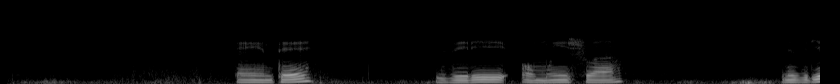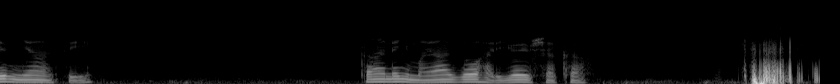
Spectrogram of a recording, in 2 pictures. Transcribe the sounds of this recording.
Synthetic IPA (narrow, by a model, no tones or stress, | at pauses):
ente̞ | ziɾio̞mwiːʃwa | niziɾje̞ːβiɲaːt͡si | kaːndie̞ɲumajaːzo̞ɦaɾijo̞eβiʃakʰa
